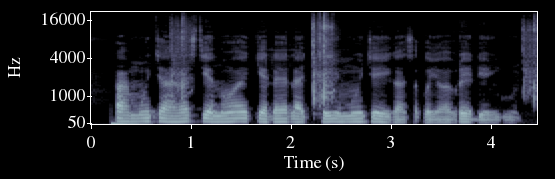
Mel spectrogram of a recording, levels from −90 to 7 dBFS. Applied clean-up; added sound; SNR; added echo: classical method spectral subtraction.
